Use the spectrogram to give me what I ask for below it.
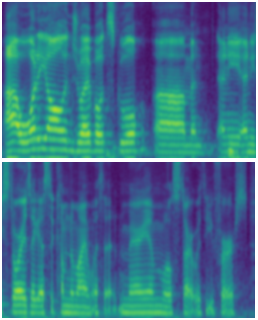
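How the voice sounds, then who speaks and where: A man's voice: mid-range voice, fairly even intonation, fairly quick, gravelly, a bit bright, clear, resonant tone. A man hosting a casual interview with students, rambling and talkative, with many filler words. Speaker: host.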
